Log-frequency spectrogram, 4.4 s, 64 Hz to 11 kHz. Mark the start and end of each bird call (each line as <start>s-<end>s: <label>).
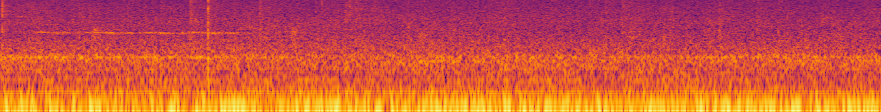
0.0s-1.4s: Tufted Titmouse (Baeolophus bicolor)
